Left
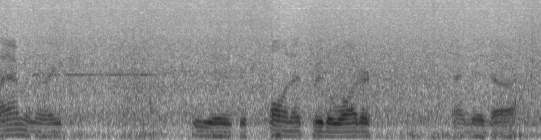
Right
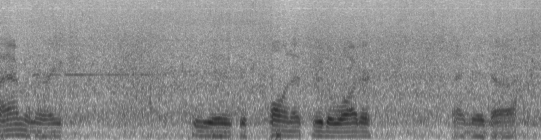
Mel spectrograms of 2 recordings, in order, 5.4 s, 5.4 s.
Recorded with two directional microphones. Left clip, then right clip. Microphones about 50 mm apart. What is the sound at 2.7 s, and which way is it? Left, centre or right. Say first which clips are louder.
Speech: left 1 dB; left.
